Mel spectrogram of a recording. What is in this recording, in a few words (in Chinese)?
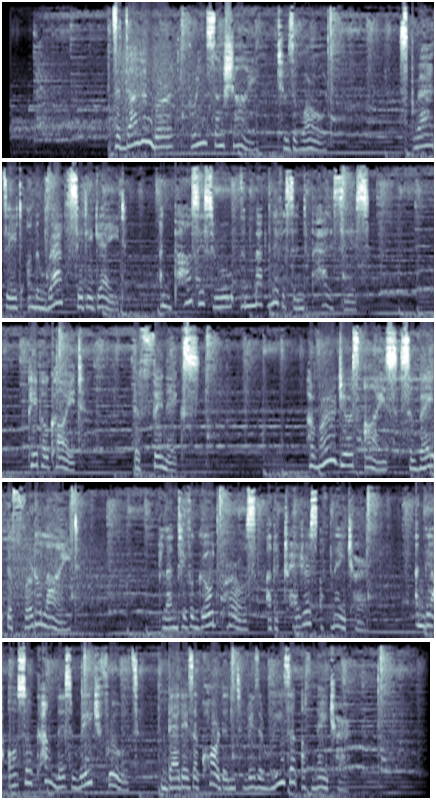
英文广告大气珠宝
